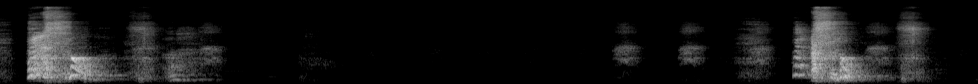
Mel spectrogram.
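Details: Two loud explosive sneezes, each preceded by quick catching inhalations, with soft gasps before the second; ordinary sneezing during a sneezing challenge using long grass, handkerchief and spicy cooking.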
